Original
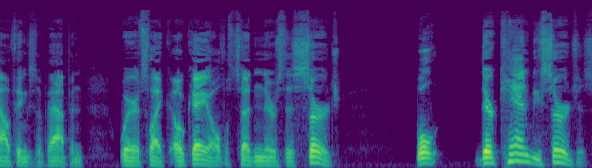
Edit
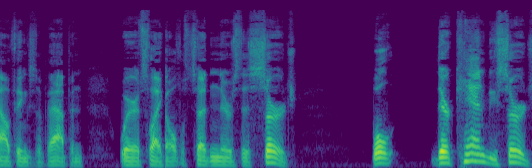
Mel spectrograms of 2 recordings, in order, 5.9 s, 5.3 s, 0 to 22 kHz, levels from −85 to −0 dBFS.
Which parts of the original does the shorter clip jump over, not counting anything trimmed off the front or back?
1.7 s to 2.1 s

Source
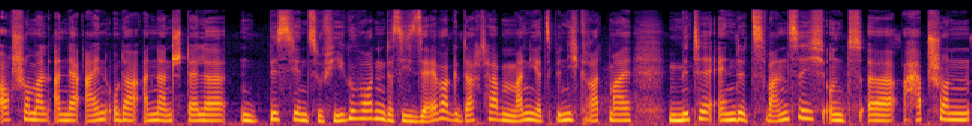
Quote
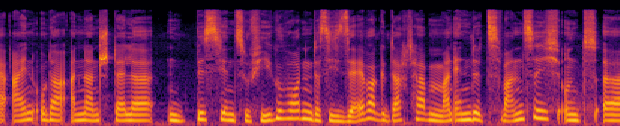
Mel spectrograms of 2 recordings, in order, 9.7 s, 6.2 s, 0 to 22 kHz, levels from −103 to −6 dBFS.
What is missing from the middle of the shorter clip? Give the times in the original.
5.2 s to 7.2 s

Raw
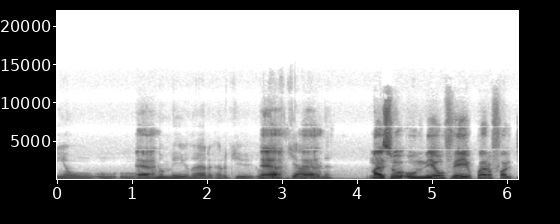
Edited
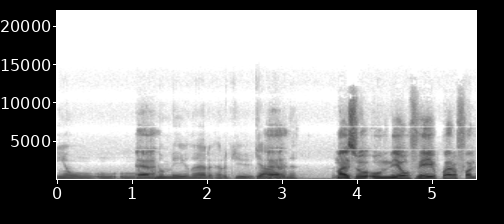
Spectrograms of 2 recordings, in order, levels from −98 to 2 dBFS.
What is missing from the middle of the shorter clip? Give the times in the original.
2.6 s to 3.1 s

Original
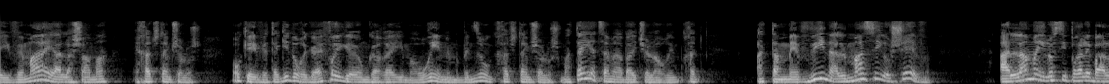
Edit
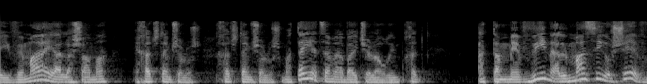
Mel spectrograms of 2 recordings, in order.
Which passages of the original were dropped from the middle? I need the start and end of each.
2.2 s to 5.0 s

